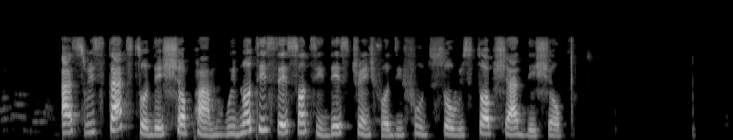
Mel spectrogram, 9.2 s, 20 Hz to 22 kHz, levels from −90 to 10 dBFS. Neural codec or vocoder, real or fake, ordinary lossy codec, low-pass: none; real; none; 7.2 kHz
